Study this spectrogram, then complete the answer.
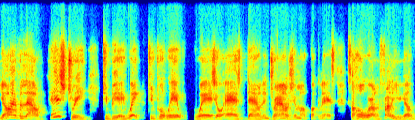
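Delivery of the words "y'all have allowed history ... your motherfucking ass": very slow, deliberate, word by word, spelled out. Speaker repeats his point to the others, saying it real slow. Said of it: "I'm gonna say this real slow".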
